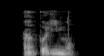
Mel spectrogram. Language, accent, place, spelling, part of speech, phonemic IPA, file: French, France, Lyon, impoliment, adverb, /ɛ̃.pɔ.li.mɑ̃/, LL-Q150 (fra)-impoliment.wav
- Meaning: impolitely; without politeness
